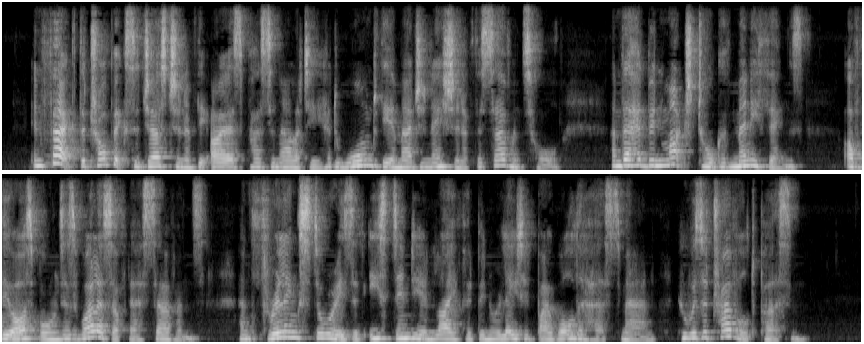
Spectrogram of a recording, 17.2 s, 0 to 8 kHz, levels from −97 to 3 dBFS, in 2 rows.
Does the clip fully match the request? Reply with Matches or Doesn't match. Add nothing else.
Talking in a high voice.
Matches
